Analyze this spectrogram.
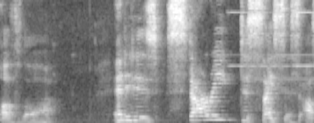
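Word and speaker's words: stare decisis: it is rule of law and it is starry decisis I'll spell that for you that's a Latin term two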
